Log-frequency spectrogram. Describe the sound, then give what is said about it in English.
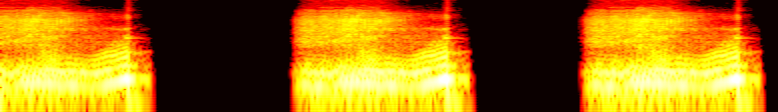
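A fart sound effect known as Wendy Williams' fart plays three times in a row, each a half-second buzzy, low sputtering blast that rises sharply at the end, separated by short silences. “I love that sound effect.”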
